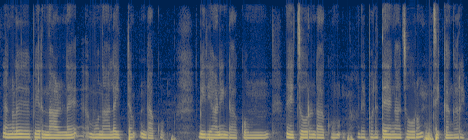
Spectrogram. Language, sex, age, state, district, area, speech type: Malayalam, female, 30-45, Kerala, Malappuram, rural, spontaneous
